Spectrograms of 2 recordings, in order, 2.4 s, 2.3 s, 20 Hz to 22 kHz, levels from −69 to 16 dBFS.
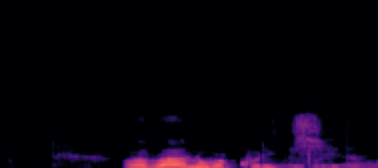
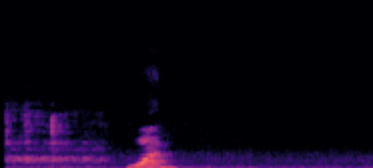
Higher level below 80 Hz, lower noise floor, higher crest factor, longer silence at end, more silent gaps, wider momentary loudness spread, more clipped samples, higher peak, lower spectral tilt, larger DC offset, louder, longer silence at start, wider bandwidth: second, -66 dBFS vs -58 dBFS; first, -57 dBFS vs -48 dBFS; about the same, 18 dB vs 22 dB; second, 0.15 s vs 0.45 s; neither; first, 19 LU vs 14 LU; neither; about the same, -4 dBFS vs -2 dBFS; first, -6.5 dB/octave vs -3.5 dB/octave; neither; about the same, -20 LUFS vs -22 LUFS; first, 0.75 s vs 0.05 s; second, 7.4 kHz vs 14 kHz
